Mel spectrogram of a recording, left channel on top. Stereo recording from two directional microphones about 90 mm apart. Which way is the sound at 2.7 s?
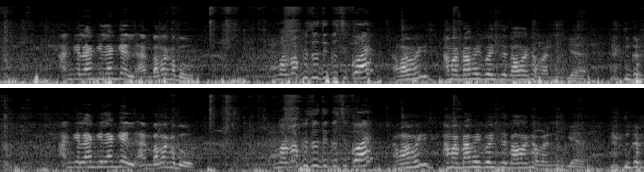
10° right (ahead or behind).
